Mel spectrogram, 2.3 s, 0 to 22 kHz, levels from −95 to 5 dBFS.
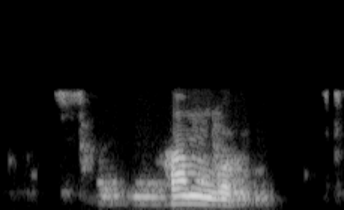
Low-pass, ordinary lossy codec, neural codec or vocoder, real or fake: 3.6 kHz; Opus, 32 kbps; none; real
